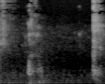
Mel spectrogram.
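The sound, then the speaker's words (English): Two short, harsh coughs about a second apart, the second one sharper, sounding fairly quiet with no talking around them, caused by inhaling smoke with resin floating in it. “It's just the resin that's floating around it that's making us cough like that.”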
